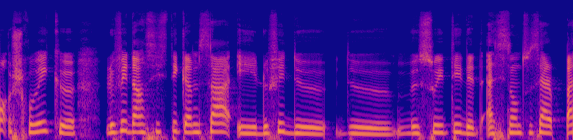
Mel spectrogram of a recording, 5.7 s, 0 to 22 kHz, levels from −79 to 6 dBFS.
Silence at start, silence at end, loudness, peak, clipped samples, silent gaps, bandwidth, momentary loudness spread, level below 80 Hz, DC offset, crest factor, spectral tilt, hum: 0 s; 0 s; -21 LUFS; 0 dBFS; under 0.1%; none; 16 kHz; 5 LU; -40 dBFS; under 0.1%; 20 dB; -5 dB/octave; none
